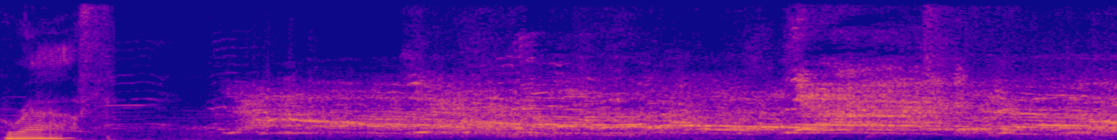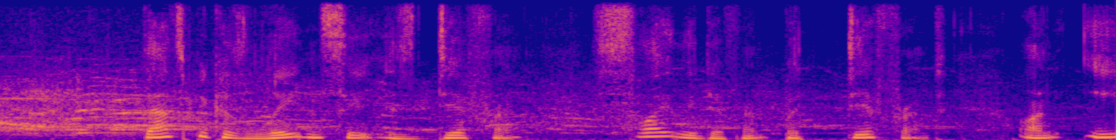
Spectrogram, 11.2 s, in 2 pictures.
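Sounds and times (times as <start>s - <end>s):
speech: 0.0s - 0.6s, 6.3s - 11.1s
people cheering and shouting from open windows and passing cars around Boston: 0.4s - 11.1s.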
